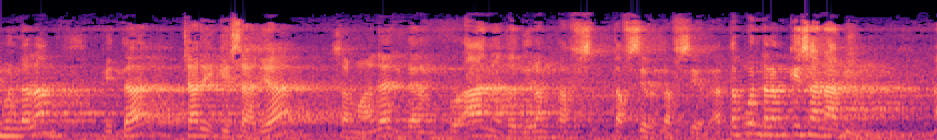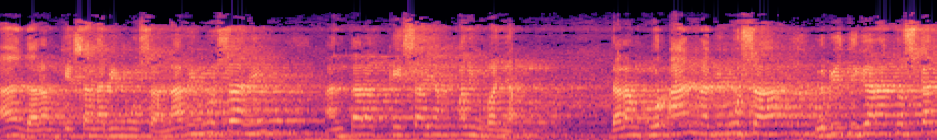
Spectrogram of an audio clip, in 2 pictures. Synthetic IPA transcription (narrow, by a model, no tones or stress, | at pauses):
məndalam | kit̪a | t͡ʃaɾikesahdia | samaːdadidalamkuranat̪awdidalamt̪af | t̪afsɪrt̪afsɪra̰t̪awpʊndalamkesahnabi | ədalamkesanabimusanabimusaniʔant̪aɾakesajaŋpalɪŋbaɲak̚ | dalamkurʔanːabimusaləbɪht̪iɡaɾat̪ʊska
